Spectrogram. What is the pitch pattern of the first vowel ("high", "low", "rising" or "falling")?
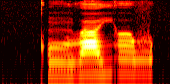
low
